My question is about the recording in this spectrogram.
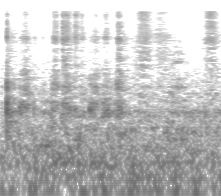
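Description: Pen scratching faintly on paper in short strokes while drawing, with a small tap of the pen near the start.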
